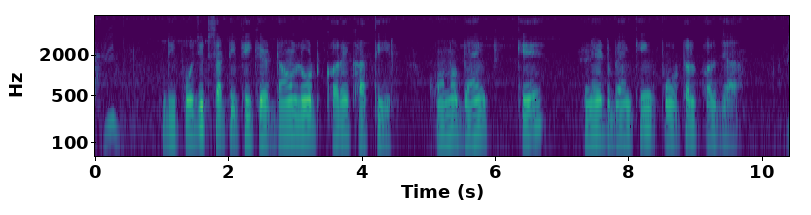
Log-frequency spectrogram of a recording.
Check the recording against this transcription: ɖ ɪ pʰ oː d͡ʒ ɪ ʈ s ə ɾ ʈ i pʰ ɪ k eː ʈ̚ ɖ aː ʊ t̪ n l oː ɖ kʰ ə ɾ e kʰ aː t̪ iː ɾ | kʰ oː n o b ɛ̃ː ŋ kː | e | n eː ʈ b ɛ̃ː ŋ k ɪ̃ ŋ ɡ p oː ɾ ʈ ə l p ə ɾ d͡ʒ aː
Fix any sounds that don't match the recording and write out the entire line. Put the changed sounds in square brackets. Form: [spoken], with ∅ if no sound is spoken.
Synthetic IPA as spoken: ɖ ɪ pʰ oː d͡ʒ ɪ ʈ s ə ɾ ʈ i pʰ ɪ k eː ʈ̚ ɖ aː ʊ [∅] n l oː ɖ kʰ ə ɾ e kʰ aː t̪ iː ɾ | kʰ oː n o b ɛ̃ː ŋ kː | e | n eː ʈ b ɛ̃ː ŋ k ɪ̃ ŋ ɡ p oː ɾ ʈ ə l p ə ɾ d͡ʒ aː

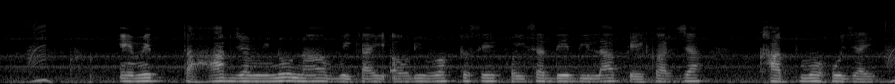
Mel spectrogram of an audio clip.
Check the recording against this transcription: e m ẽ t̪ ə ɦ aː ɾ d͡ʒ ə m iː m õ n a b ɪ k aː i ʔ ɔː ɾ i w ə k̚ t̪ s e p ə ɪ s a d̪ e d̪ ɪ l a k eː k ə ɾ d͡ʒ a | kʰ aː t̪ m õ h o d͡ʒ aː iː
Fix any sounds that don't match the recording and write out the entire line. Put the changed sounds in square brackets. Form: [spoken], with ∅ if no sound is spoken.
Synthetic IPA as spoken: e m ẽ t̪ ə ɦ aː ɾ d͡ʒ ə m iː [n] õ n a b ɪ k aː i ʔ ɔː ɾ i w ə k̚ t̪ s e p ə ɪ s a d̪ e d̪ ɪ l a [p] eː k ə ɾ d͡ʒ a | kʰ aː t̪ m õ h o d͡ʒ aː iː

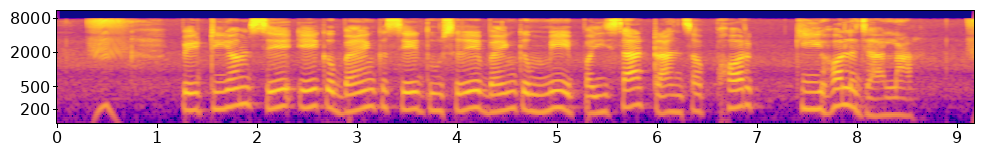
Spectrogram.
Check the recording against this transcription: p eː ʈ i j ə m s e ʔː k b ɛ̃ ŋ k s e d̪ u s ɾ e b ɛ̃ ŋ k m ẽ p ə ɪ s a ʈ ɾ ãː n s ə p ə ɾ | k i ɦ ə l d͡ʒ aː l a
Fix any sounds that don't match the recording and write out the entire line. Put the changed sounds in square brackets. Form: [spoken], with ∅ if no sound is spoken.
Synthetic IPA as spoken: p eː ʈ i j ə m s e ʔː k b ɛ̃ ŋ k s e d̪ u s ɾ e b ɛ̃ ŋ k m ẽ p ə ɪ s a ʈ ɾ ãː n s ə [pʰ] ə ɾ | k i ɦ ə l d͡ʒ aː l a

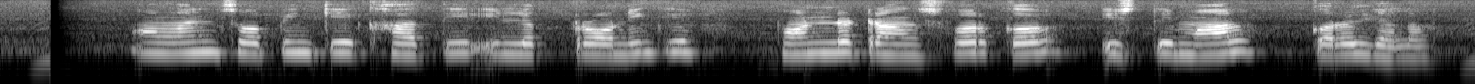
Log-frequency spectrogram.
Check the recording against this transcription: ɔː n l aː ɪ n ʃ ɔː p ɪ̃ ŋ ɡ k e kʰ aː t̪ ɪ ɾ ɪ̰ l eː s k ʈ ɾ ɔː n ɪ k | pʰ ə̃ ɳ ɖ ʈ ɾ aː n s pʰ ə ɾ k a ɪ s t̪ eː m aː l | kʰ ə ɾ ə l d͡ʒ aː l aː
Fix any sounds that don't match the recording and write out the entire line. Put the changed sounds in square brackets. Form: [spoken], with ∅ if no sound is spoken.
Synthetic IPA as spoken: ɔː n l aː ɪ n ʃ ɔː p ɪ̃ ŋ ɡ k e kʰ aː t̪ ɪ ɾ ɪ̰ l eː [∅] k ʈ ɾ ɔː n ɪ k | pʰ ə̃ ɳ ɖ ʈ ɾ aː n s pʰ ə ɾ k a ɪ s t̪ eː m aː l | [k] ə ɾ ə l d͡ʒ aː l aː

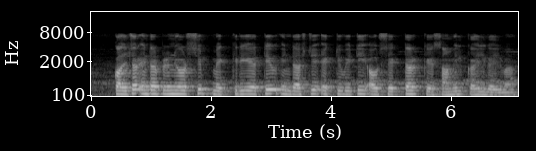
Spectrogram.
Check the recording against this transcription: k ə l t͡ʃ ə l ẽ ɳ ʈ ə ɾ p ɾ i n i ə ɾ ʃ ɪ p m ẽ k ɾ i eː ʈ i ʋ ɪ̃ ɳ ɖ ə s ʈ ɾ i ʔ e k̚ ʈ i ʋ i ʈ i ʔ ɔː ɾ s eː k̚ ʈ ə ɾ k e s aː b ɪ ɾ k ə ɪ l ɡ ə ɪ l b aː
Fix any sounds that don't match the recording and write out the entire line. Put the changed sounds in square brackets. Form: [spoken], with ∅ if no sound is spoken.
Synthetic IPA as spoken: k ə l t͡ʃ ə [ɾ] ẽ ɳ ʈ ə ɾ p ɾ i n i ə ɾ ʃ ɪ p m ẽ k ɾ i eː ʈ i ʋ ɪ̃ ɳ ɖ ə s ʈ ɾ i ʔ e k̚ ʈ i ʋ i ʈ i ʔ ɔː ɾ s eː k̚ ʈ ə ɾ k e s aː [m] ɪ [l] k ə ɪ l ɡ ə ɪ l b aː

